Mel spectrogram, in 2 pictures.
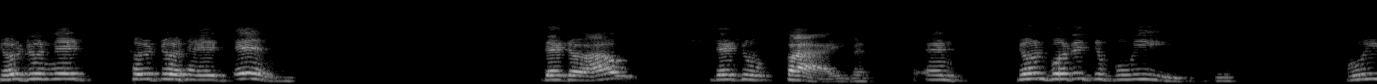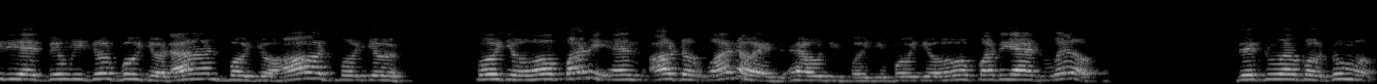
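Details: Adult with cerebral palsy speaking during a live group workout session, told to talk loudly; dysarthria (cerebral palsy).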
